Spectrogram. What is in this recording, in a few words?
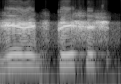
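Speech Sound Russian; DCS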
